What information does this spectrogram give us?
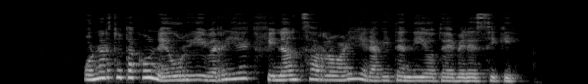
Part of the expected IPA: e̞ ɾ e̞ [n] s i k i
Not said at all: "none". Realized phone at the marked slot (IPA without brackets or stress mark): none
